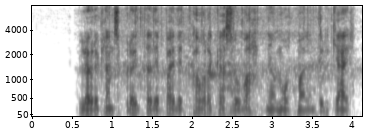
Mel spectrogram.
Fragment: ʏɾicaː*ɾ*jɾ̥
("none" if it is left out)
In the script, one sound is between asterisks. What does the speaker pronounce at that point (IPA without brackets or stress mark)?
none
